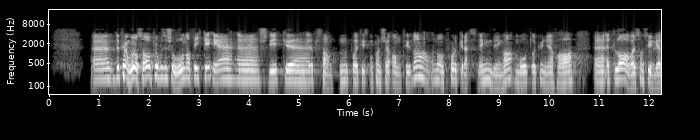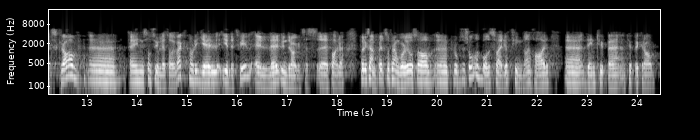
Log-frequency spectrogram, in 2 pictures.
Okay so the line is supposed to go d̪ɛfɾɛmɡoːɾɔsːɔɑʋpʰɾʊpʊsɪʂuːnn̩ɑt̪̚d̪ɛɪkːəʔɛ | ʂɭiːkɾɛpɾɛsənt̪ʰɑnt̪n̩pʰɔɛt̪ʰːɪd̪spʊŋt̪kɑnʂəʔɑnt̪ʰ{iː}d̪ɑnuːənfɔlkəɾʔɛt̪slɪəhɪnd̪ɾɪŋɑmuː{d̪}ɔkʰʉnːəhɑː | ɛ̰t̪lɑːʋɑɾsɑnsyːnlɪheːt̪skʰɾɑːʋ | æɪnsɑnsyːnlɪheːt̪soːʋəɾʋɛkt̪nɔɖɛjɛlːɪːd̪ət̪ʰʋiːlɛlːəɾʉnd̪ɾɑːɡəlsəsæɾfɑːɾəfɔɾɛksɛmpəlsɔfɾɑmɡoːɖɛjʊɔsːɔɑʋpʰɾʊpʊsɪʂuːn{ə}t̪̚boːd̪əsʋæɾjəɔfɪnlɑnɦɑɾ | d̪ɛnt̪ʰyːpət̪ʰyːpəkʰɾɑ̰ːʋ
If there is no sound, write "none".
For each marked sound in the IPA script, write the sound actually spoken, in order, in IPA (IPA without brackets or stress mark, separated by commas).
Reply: yː, t̪, ɑ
